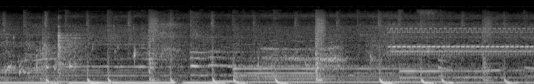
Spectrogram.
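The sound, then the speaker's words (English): A telephone rings in Las Vegas amid a busy mix of sound, with repeated tapping, drip-like knocks and sustained electronic tones; no one speaks. “In Las Vegas, the blonde woman answers a phone.”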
